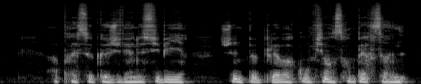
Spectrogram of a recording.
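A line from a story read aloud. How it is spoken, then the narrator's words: Murmured. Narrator (French): murmura-t-il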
